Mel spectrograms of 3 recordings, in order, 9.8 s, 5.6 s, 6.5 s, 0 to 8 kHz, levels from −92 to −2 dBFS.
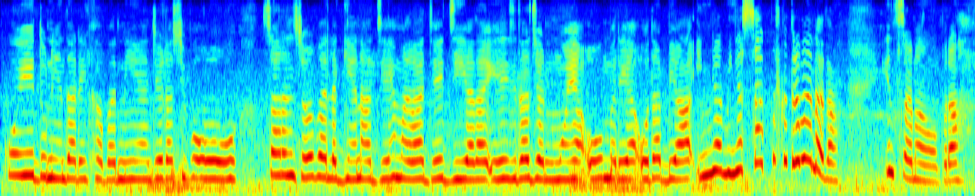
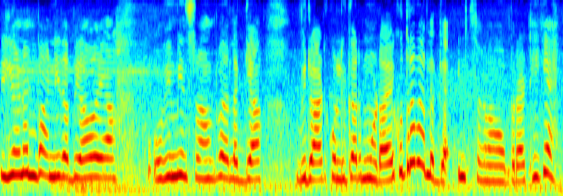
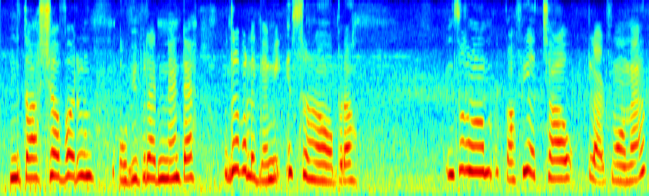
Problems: constant background noise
